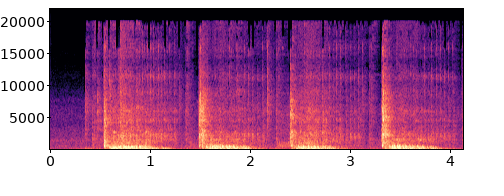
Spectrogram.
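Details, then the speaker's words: 1972 Suzuki TS185 two-stroke, gas poured down spark plug hole: four kicks about a second apart, each a quick chuff that dies without catching; cranks but won't start; owner suspects very low compression. "so she just doesn't want to fire up even with gas down the cylinder I'm really thinking that it's just got such a low compression that it can't can't fire up"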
